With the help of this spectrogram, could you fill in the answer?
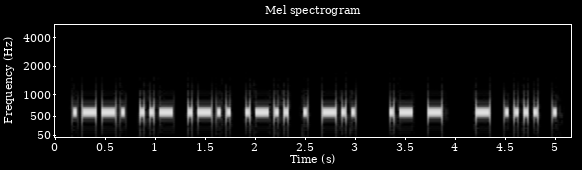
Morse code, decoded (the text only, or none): PULLED AT THE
